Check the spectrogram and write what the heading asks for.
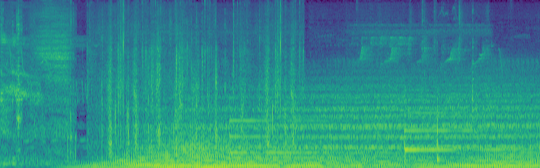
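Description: Tense background score for a drama, with a deep low rumble that swells up about a second and a half in and sustained held tones over it.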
